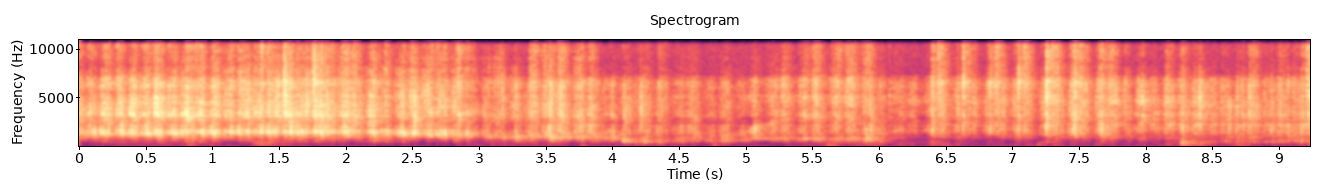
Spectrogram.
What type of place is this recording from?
restroom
